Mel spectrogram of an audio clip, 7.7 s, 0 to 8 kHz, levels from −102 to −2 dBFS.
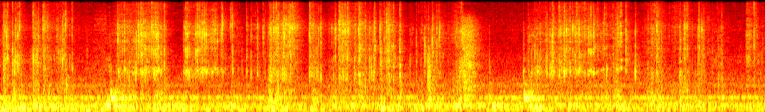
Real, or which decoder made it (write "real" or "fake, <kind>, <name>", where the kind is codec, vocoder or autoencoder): real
